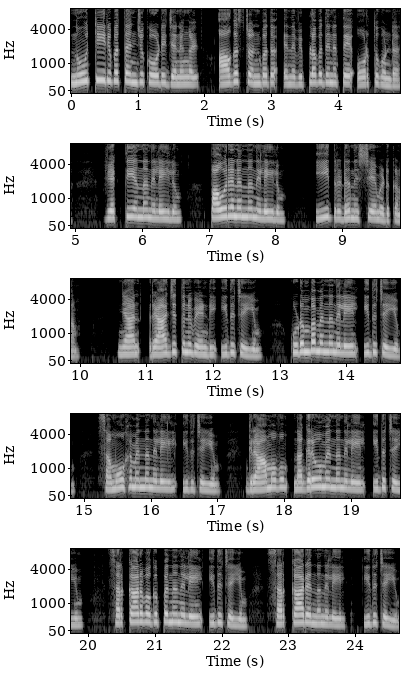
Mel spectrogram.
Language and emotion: Malayalam, neutral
